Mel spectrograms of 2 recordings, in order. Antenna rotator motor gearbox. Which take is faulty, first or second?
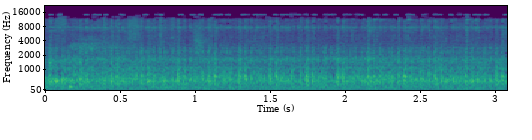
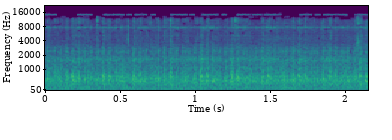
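second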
